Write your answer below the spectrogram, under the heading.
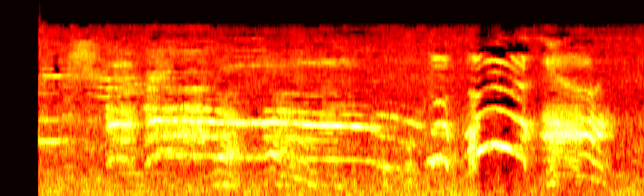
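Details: Siberian Husky. A Siberian Husky puppy lets out a long, tonal howl that holds steady, then bends downward. Shorter arched yelps follow, each climbing and falling quickly, giving a crowing, yodel-like effect.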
